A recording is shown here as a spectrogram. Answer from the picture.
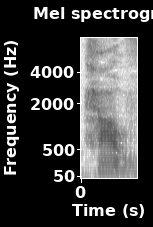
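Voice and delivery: "Have" closed firmly on the V; closed final V. Shown as a demonstration. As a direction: finish "Have" by shutting onto V. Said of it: "Khép cái chữ V vào". ("Have", khép âm V ở cuối)

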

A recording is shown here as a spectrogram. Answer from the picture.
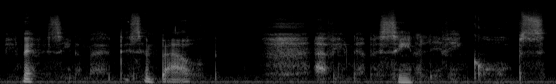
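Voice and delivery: soft, half-whispered dramatic question; hushed challenge. Acted. Man challenges one who stares at him, hushed challenge. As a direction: drop to an intense near-whisper. Challenging a staring onlooker in horror.

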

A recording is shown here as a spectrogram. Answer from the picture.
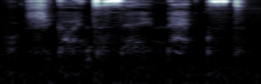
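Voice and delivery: hushed, conspiratorial whisper; very soft, breath-only question; whispered aside. Real, not acted. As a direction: whisper it to build suspense.

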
